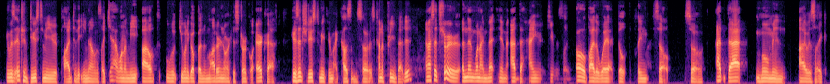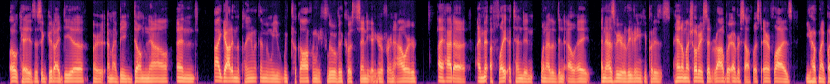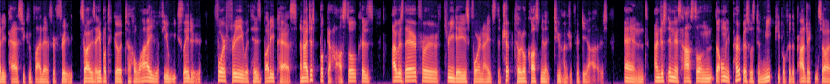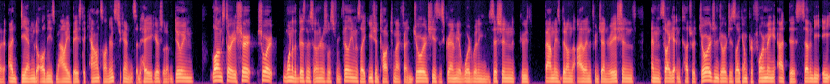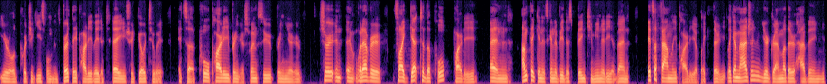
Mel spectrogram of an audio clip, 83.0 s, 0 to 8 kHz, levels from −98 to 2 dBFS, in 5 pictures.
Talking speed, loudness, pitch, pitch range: 245 wpm, -17 LUFS, 110 Hz, 100-115 Hz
